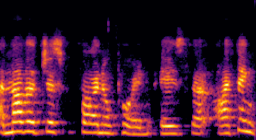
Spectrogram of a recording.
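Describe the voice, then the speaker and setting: With a British accent, a woman speaks at a moderate pace in a high pitch with ordinary pitch variation. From UK. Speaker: social entrepreneur; panelist. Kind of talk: panel discussion. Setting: video call from eco village. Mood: calm, reflective. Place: home room. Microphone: video call.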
